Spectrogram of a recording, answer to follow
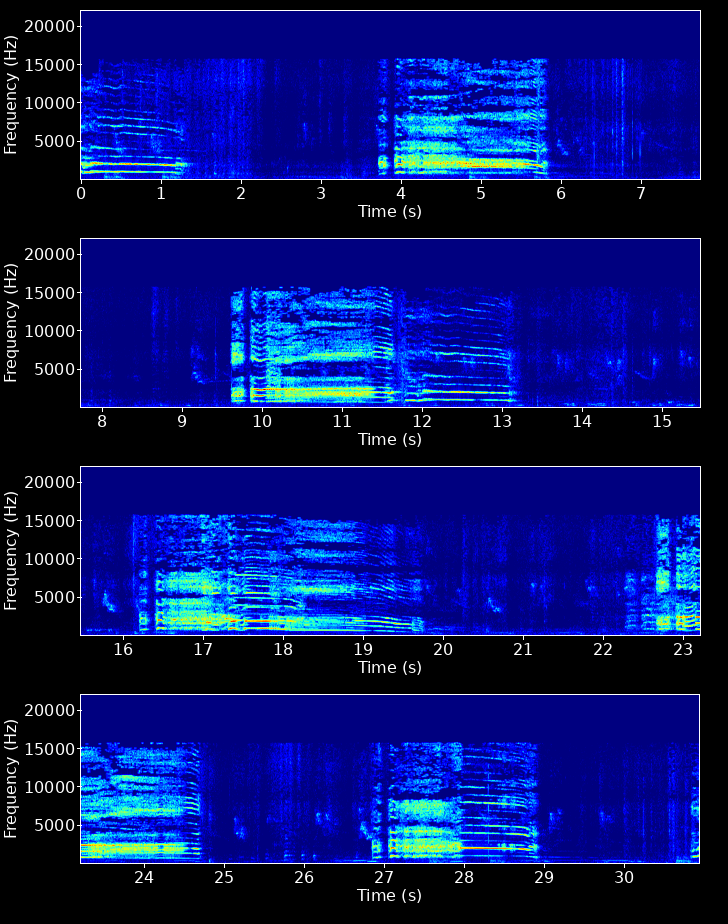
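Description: Rooster crowing, a loud crow about every six seconds, each lasting about two seconds and falling in pitch at the end.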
